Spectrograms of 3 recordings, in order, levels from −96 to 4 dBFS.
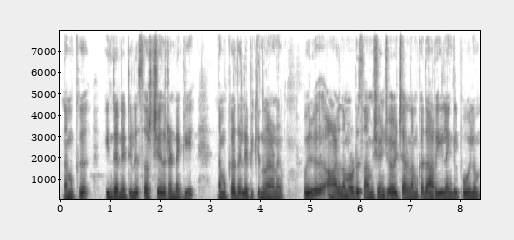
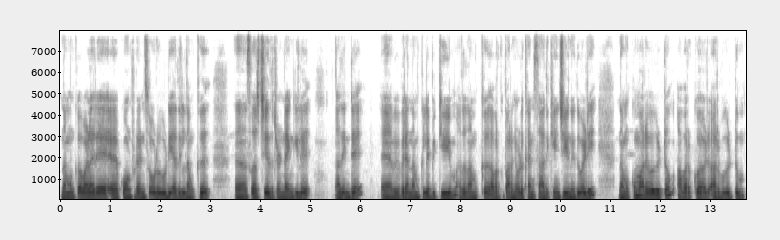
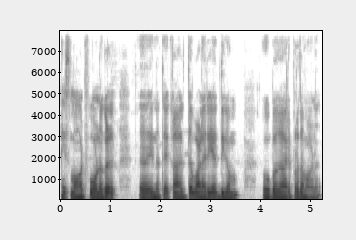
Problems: low volume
